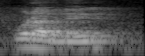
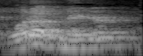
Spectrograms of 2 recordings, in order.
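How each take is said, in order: First: The last word ends in a relaxed 'uh' sound. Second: The last word ends in a full 'er' sound. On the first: It sounds smooth and casual. The speaker calls it right. "It sounds like a roll" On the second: It sounds awkward and uncool. The speaker calls it wrong.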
